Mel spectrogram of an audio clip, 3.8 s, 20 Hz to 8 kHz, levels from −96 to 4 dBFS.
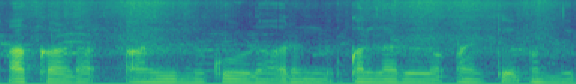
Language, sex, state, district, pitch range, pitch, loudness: Telugu, male, Andhra Pradesh, Sri Satya Sai, 105-115 Hz, 105 Hz, -23 LUFS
